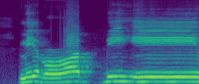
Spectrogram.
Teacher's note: ये जो जज़म वाला नून है इसको छोड़ देंगे, मीम को डायरेक्ट रा के साथ मिलाना है हमें।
